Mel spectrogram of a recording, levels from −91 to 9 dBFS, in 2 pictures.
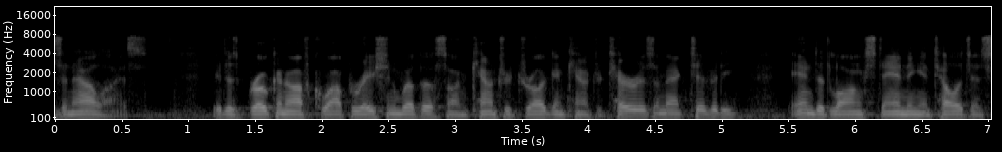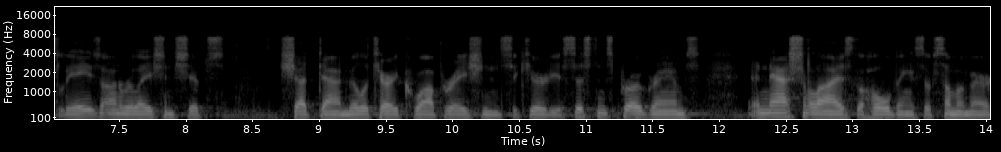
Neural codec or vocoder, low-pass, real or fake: autoencoder, 48 kHz, 128 numbers a frame, DAC-VAE, trained on Japanese speech; 7.2 kHz; fake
